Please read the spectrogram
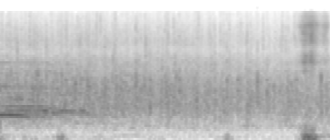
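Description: A crowd claps steadily, a dense wash of many hands applauding at a moderate distance, with a brief swell near the end.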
